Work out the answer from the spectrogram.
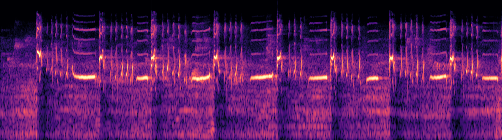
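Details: Black-tailed white-rumped shama singing a repeated phrase about once a second: a sharp high note, a rapid buzzy trill, then a clear downslurred whistle, with the pattern cycling steadily throughout.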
